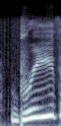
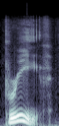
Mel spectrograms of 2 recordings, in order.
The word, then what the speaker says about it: breathe: Saying breath when you mean breathe. The E at the end lengthens the vowel. Remember, breathe rhymes with seethe.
